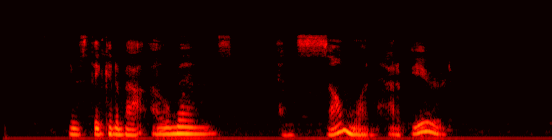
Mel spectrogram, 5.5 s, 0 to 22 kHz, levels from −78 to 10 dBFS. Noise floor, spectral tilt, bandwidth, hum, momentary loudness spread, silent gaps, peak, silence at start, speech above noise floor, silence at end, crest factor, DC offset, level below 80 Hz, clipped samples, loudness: -64 dBFS; -6 dB/octave; 8.2 kHz; none; 19 LU; none; -20 dBFS; 0.7 s; 30 dB; 1 s; 16 dB; under 0.1%; -56 dBFS; under 0.1%; -35 LUFS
